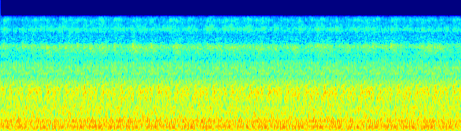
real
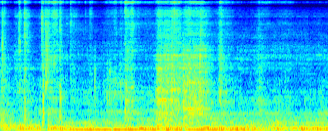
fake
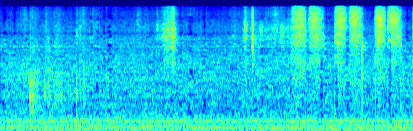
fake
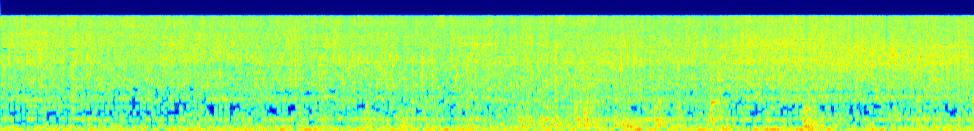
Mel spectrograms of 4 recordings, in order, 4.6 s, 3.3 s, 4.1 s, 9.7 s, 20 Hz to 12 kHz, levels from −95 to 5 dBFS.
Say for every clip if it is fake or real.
real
